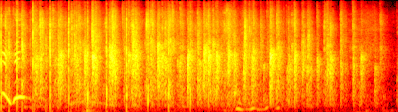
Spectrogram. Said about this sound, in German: Ja. Ein Applaus für euch. Genau.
